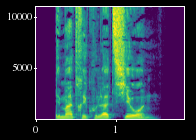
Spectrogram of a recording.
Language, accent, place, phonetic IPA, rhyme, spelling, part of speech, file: German, Germany, Berlin, [ɪmatʁikulaˈt͡si̯oːn], -oːn, Immatrikulation, noun, De-Immatrikulation.ogg
- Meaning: 1. registration, addition to the register of students (at a school) 2. vehicle registration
